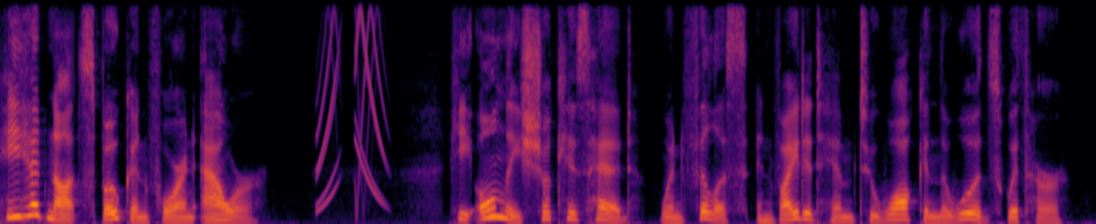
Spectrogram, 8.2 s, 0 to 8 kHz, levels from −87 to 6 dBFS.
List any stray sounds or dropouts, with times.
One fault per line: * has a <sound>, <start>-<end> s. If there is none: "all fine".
* has a chirp, 2.4-3.0 s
